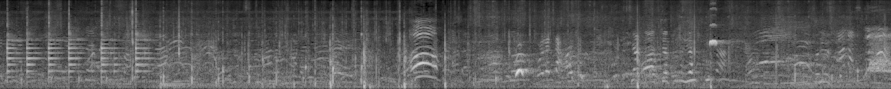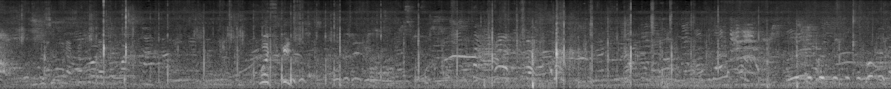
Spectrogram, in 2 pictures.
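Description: A basketball bounces on a concrete court with sharp thuds.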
